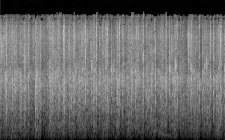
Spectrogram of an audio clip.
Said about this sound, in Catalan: Un aplaudiment per la Raquel, sisplau.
